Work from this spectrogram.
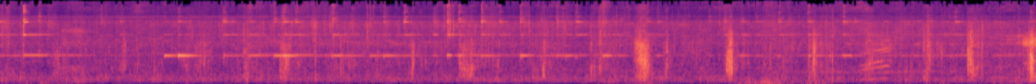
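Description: Cattle being herded on foot in China, with scattered hoof steps and shuffling close by over a faint outdoor background, plus occasional short calls and knocks, no clear talk.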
